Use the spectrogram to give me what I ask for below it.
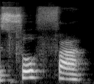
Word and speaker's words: sofá: Si je retire l'accent, je vais lire sofa, sofa. Mais non, c'est sofa. C'est pour ça que les accents en portugais sont importants pour montrer quelle est la syllabe la plus forte.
